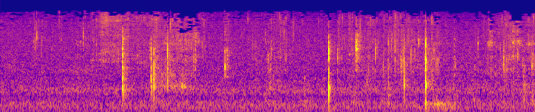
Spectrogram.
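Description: A utensil stirring sticky, sauce-coated instant noodles in a cup: soft squishing with a handful of light, separate clicks of the utensil against the cup.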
